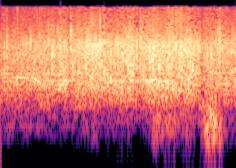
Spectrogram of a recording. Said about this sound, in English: Oh, let's clap our hands and give him praise.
